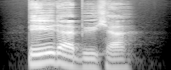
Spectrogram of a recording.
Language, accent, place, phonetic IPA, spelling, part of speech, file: German, Germany, Berlin, [ˈbɪldɐˌbyːçɐ], Bilderbücher, noun, De-Bilderbücher.ogg
- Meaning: nominative/accusative/genitive plural of Bilderbuch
